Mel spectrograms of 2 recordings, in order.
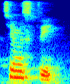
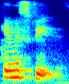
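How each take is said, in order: First: The word begins with a ch sound. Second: The word begins with a k sound. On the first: The speaker calls it wrong. "We can't call it as chemistry" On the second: The speaker calls it right. "pronounce it as ka, chemistry"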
